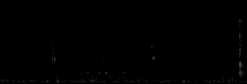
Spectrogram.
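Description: Near silence: faint room tone with two very faint clicks, about half a second and a second and a half in.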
